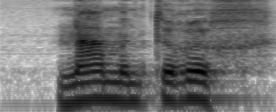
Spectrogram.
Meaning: inflection of terugnemen: 1. plural past indicative 2. plural past subjunctive
- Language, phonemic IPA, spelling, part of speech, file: Dutch, /ˈnamə(n) t(ə)ˈrʏx/, namen terug, verb, Nl-namen terug.ogg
